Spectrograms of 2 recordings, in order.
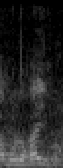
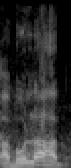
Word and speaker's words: Abu Lahab: Abu Lahab. Abu Lahab, not Abu Luhayb. Abu Jahl. No. He said Abu Jahl, Abu, you said Abu Lahab. I'm correcting your pronunciation of Abu Lahab. You said Abu Lahib.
